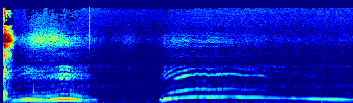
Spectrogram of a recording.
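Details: Siamese cat growling at a rat toy: a low, wavering drawn-out growl, a short pause, then a longer moaning growl that slowly falls in pitch, with a rich harmonic, nasal tone.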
